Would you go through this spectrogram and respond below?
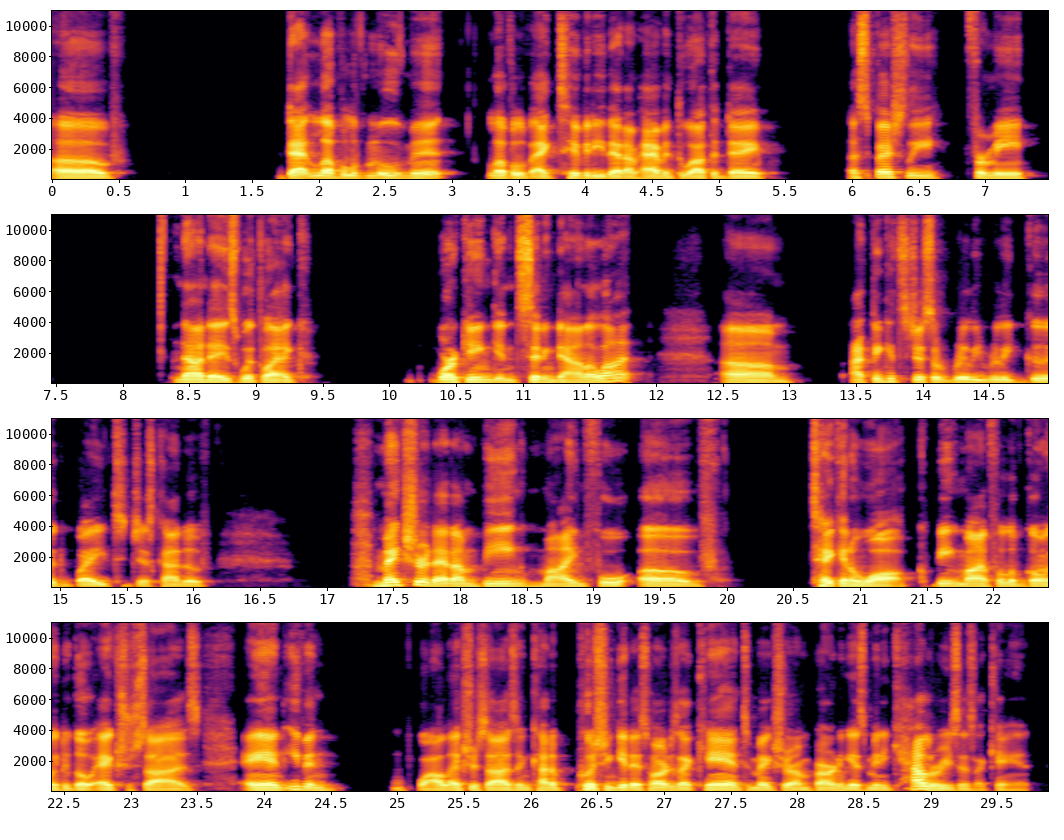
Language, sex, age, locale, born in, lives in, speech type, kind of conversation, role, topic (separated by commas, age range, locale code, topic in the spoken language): English, male, 25-29, en-US, United States, United States, conversation, unstructured, none, How have wearables actually changed your daily habits, and how can we support each other?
